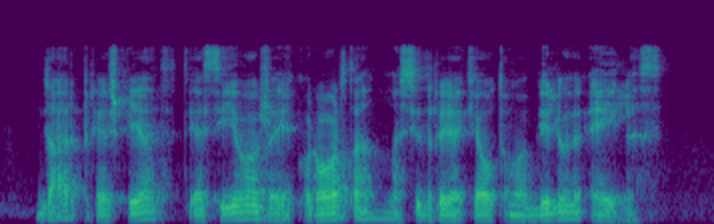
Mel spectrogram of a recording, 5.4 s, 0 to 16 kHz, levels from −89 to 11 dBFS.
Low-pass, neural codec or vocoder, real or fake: 7.2 kHz; codec, 16 kHz, 4 kbps, FunCodec, trained on Chinese and English, 50 frames a second; fake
